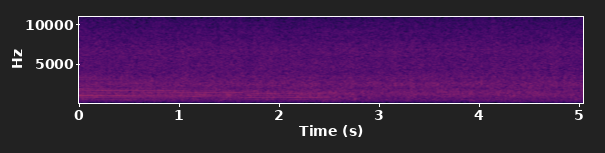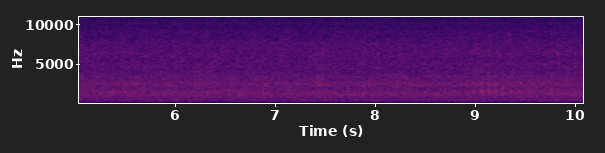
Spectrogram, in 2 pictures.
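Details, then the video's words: An Australian raven (Corvus coronoides) at a pool in a national park in New South Wales on 18 July gives a drawn-out, nasal wail that sags at the end, over steady rushing noise like wind or water. "Australian Raven"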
